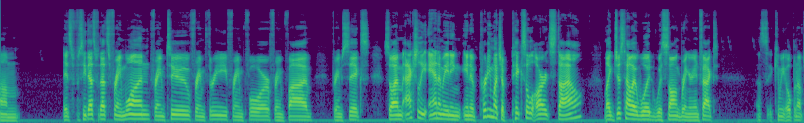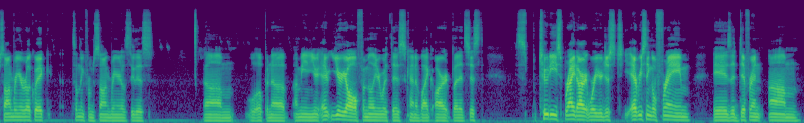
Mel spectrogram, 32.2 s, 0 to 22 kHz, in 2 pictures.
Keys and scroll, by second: 14.8 super+Tab.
